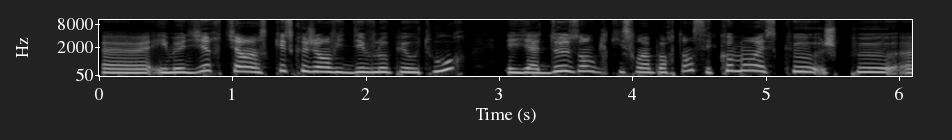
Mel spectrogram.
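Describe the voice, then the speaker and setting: A woman's high-pitched voice at a fairly quick pace, ordinary in pitch variation, with dry, close sound and no echo. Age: 30s. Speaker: startup coach, former venture capitalist. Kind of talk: interview.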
